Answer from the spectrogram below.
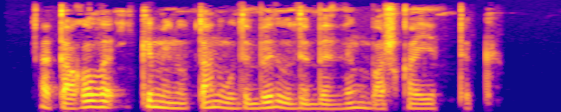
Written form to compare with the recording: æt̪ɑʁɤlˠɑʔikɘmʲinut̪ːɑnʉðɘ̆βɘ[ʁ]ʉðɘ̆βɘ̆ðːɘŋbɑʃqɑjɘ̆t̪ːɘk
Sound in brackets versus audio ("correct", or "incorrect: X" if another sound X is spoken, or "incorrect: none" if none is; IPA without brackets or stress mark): incorrect: ð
